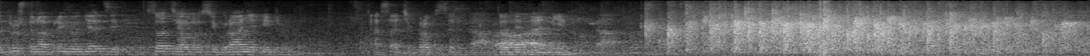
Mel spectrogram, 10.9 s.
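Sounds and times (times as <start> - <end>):
speech: 0.2 - 3.1, 3.7 - 7.4
audience applauding a speaker: 6.4 - 10.8.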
